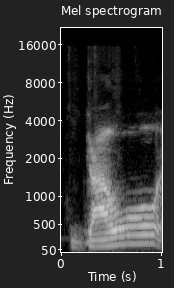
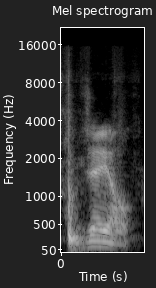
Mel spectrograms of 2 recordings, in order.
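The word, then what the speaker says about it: Gaol: Gowl is pronounced jail. Gowl, jail.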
